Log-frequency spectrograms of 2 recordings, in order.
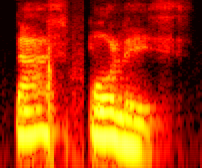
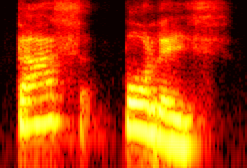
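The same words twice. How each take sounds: First: It is said at a faster pace. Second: It is said at a slower pace.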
